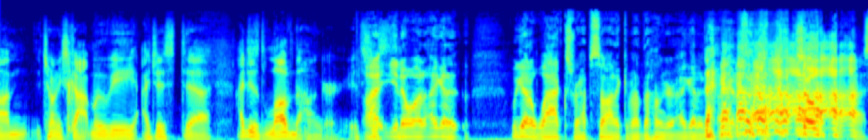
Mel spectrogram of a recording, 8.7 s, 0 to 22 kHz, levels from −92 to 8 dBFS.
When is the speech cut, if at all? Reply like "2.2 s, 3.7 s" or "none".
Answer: none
